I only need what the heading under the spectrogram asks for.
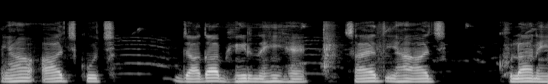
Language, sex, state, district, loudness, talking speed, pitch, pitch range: Hindi, male, Bihar, Supaul, -19 LUFS, 140 wpm, 140 Hz, 135-160 Hz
